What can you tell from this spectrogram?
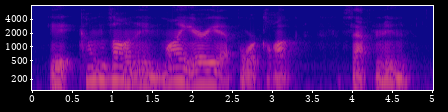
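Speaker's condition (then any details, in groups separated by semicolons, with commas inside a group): Disability causing slurred speech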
